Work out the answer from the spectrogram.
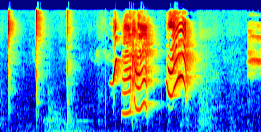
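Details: Talking pet green ring-necked parrot indoors: a few sharp clicks, then squeaky speech-like syllables with wavering, swooping tones, and a final softer note.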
